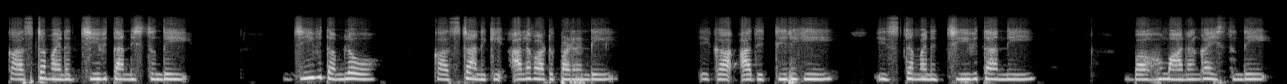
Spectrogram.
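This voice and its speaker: A woman delivering scripted motivational advice in a measured, instructive way, speaking directly to the listener. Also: on the high side, slightly rough, dry recording.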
